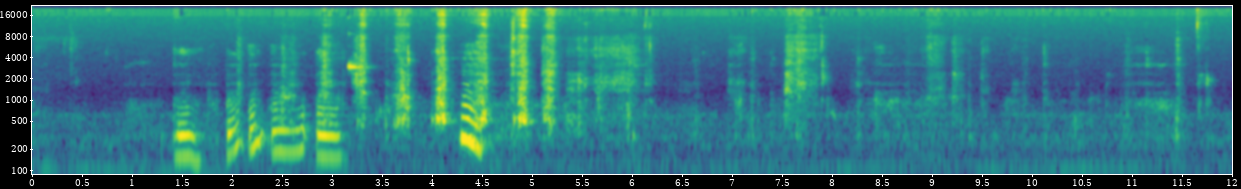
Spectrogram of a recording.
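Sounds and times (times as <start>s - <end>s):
low steady hum: 0.0s - 12.0s
person chewing food: 5.0s - 12.0s.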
